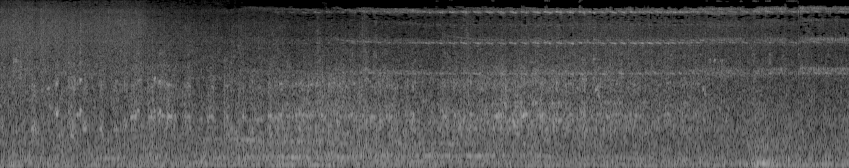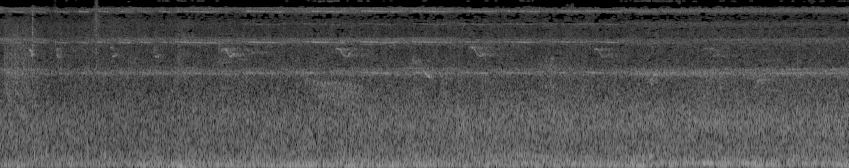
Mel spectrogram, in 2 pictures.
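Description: Outdoor park ambience: a steady background hiss with a faint high steady tone, and faint short bird chirps scattered through the second half.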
